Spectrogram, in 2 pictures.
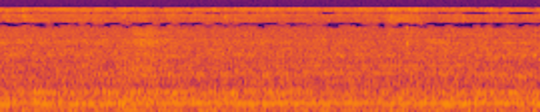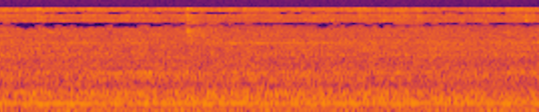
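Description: Steady hum of central-heating plant machinery, the boiler and its circulating pumps running: one steady mid-pitched tone over a constant low rumble.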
